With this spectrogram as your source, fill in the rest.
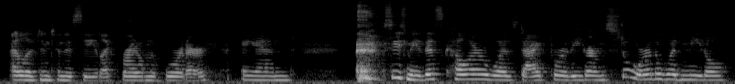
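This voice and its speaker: A woman's voice: medium pitch, a little mellow. A woman hosting her podcast in a casual show-and-tell chat, rambling along with frequent ums and light laughs, slightly out of breath. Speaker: podcast host.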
